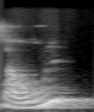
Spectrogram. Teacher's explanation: una vocal abierta con una vocal cerrada y el acento está en la cerrada. Eso se llama hiato acentual, ¿sí o no?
